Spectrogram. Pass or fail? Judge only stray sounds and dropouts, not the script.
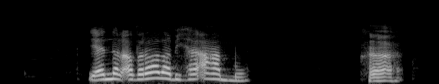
fail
